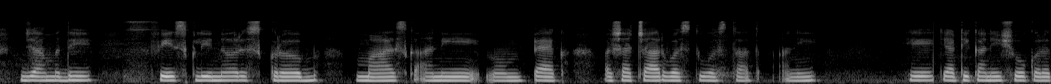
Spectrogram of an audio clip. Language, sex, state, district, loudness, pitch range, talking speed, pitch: Marathi, female, Maharashtra, Solapur, -25 LUFS, 180-190 Hz, 105 wpm, 185 Hz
